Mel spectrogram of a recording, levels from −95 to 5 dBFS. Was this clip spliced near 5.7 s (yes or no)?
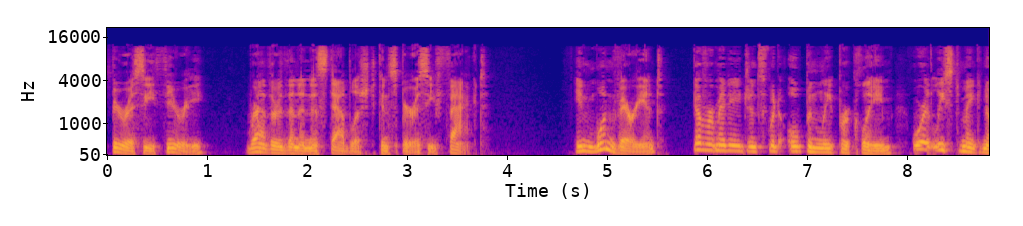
no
